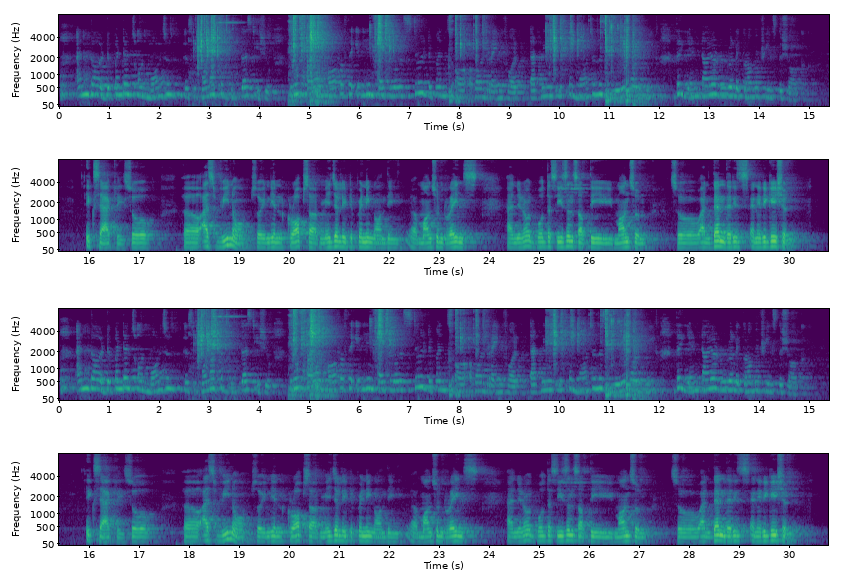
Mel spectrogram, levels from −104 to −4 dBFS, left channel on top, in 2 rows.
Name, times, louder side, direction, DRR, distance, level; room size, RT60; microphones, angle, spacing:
voice 1, 0.0-14.8, equal, 15° right, 1 dB, 3.1 m, -52 dB
sound 1, 2.7-3.6 4.6-5.2 6.2-6.7 7.8-8.5 9.7-11.5, left 3 dB, 20° left, 2.5 m, -41 dB
voice 2, 15.9-17.2 17.9-23.7 24.4-27.2 27.6-30.1, left 2 dB, 50° left, 10 dB, 0.8 m, -39 dB
29.5 x 26.5 x 4.7 m, 1.1 s
head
